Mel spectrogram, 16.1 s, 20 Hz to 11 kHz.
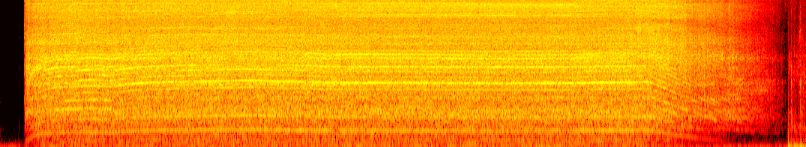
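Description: A vintage Fein ASG 658 tapper spins up sharply and runs at a steady, loud, high-pitched electric whine for about thirteen seconds, then winds down with a falling pitch as it coasts to a stop.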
